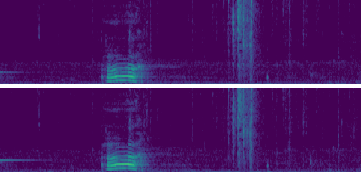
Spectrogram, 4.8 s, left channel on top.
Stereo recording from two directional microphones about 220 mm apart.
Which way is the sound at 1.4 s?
15° right (ahead or behind).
